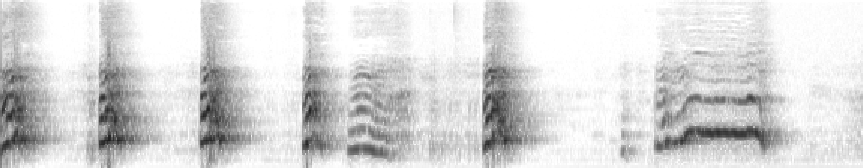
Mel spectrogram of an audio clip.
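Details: Female springer spaniel indoors, excited while trying to catch a water bug she saw in the bathtub: five sharp, fairly even barks about every half second, then a wavering whine and a long, steady, harmonic whine at the end.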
